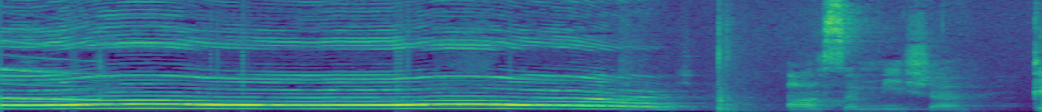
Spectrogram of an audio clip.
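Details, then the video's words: Domestic dog howling in response to a police siren: a long, steady tonal howl with rich harmonics held about three seconds, then falling away, followed by a person's praising voice. "howling to a police siren"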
